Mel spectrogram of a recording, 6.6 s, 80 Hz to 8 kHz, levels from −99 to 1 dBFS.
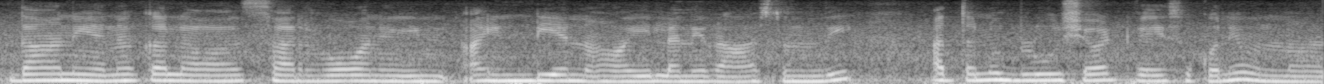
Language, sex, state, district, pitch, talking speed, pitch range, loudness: Telugu, female, Andhra Pradesh, Annamaya, 205 Hz, 125 wpm, 190-220 Hz, -13 LUFS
